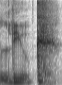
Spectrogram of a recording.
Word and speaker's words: lewk: 那 L E W K 感觉发音比较像 Luke，因为有个字叫 Lew， okay,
